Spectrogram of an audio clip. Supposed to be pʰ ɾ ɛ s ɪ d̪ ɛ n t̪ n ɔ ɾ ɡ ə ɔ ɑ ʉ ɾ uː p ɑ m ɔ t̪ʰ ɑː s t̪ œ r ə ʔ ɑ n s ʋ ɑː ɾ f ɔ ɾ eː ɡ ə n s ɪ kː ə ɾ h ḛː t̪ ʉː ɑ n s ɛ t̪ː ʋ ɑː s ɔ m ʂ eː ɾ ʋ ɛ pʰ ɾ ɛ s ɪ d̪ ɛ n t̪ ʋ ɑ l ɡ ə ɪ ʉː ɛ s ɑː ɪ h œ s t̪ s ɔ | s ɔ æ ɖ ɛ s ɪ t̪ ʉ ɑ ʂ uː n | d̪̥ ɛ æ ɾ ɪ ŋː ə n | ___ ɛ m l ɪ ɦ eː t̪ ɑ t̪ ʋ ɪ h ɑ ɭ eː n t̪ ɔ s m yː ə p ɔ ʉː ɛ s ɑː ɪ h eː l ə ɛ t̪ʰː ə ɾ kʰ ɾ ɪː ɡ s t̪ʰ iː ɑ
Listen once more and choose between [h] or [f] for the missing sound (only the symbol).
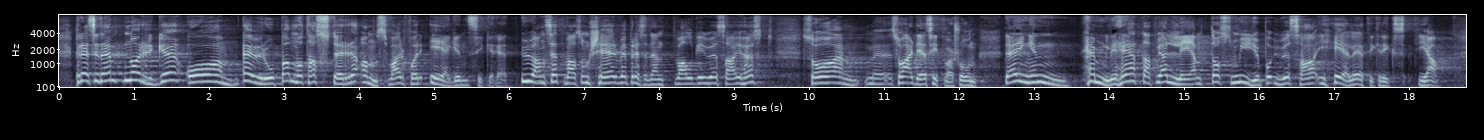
h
